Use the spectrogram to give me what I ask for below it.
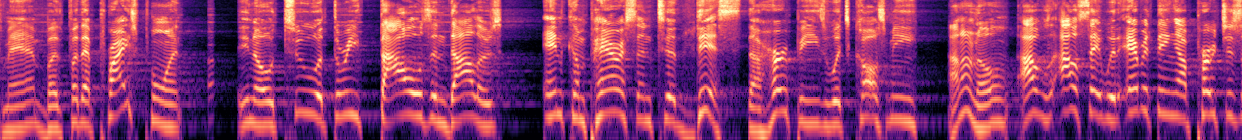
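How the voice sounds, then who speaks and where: An amateur radio operator runs a casual livestreamed chat from his radio room at home, sounding exuberant, folksy, and talkative. His voice is high and sharp, his pace unhurried, and a long hall reverb colors the recording.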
